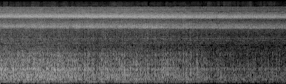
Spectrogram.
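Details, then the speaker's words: MSR Whisperlite Universal stove on fuel canister, generator tube heated up: strong steady hissing roar with no sputter or pulsing at full output; normal burner roar. "You've got a lot of power too, look at that. Once it heats up that generator tube, you have a lot of power at your disposal."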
